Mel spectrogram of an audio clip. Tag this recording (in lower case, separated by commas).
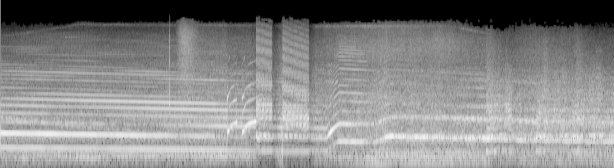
fire truck (siren), emergency vehicle, siren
